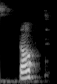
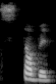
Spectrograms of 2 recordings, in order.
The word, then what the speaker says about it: stopped: all the traffic stopped we pronounce it as stopped not stoed okay stopped stopped so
